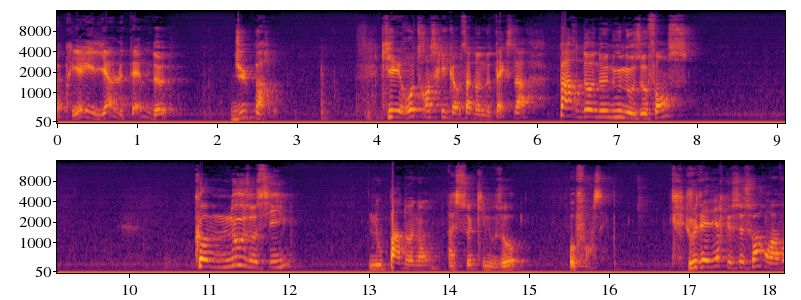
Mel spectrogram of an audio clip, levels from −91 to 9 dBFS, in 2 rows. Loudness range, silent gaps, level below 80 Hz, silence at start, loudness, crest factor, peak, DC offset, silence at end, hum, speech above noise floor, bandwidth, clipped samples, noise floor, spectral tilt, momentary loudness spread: 5 LU; none; -64 dBFS; 0 s; -17 LUFS; 20 dB; 0 dBFS; 5%; 0 s; none; 32 dB; 15.5 kHz; under 0.1%; -50 dBFS; -2 dB/octave; 12 LU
